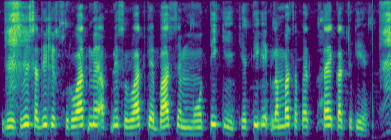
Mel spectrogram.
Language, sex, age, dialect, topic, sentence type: Hindi, male, 18-24, Awadhi Bundeli, agriculture, statement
